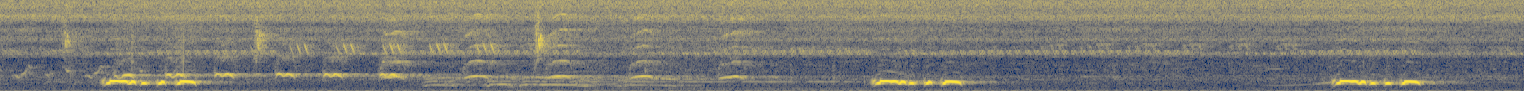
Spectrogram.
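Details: Zebra dove (Geopelia striata), village bird, song used as a lure for trapping and for new birds: short bursts of soft, rapid, staccato cooing notes repeated every few seconds, with fainter chirping birds behind.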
